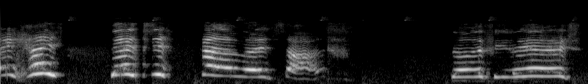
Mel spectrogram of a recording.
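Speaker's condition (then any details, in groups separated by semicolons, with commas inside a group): Cerebral palsy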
